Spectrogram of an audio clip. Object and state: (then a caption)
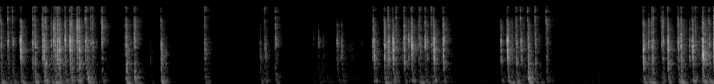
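Mechanical keyboard typing. Fingertips type on a backlit mechanical keyboard with black plastic keycaps and a yellow backlight. Quick bursts of bright, sharp key clicks come in uneven runs, separated by short pauses and a few isolated taps, each click dying away almost instantly.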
